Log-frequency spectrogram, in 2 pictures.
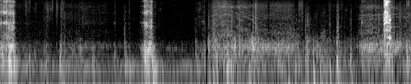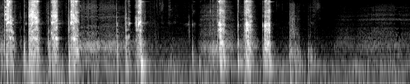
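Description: Hand scraper working over the old painted wooden hull, scraping off flaking paint. A softer continuous rasp comes first, then a quick run of about eight hard strokes, a short pause and about four more.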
